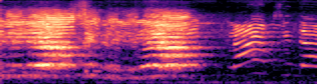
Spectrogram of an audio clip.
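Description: A crowd of women chanting a protest slogan in unison, two long shouted syllables followed by a falling call near the end.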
